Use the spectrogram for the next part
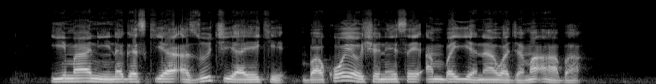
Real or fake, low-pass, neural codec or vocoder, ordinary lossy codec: real; 14.4 kHz; none; none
